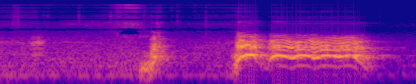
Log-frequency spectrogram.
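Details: A Doberman going nuts with no one around: a single sharp bark, then a sustained wavering howling cry lasting over a second before fading.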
